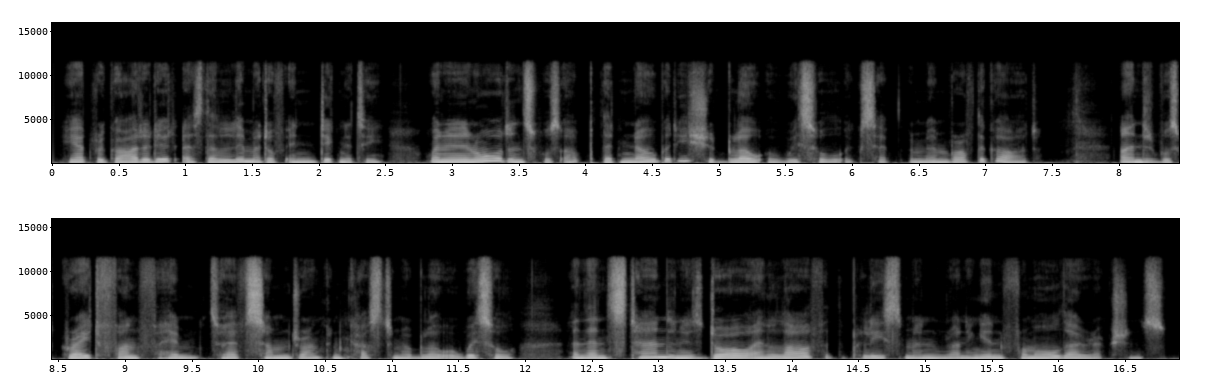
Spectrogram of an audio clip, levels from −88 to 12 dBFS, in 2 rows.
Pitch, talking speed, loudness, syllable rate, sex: 195 Hz, 200 wpm, -21 LUFS, 5.3 syllables/s, female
